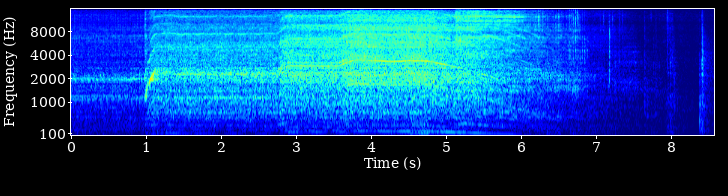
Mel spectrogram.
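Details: Heavy-duty KitchenAid stand mixer after repair: two loose rear nuts (one missing) tightened and glued; it whirs up, runs smoothly with a steady motor whine, no rattle, then spins down.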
